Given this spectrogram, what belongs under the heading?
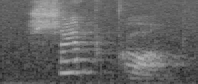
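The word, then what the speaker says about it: szybko: Наприклад, s Z. прочитаємо як ш. Наприклад, у слові шипко, швидко, шибко.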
